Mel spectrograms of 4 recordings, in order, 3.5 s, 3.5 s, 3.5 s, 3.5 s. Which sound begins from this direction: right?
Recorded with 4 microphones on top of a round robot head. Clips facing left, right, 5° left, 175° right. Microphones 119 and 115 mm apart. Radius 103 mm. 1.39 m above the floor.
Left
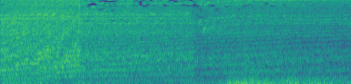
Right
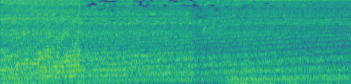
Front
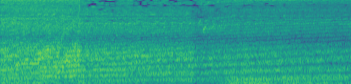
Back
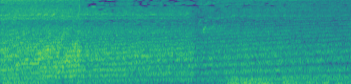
A drone, at 0.0 s.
